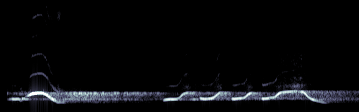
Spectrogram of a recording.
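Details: Common hill myna, subspecies intermedia, from Thailand: clear whistled notes, one rising and falling, then a run of short upward-swooping whistles with strong room echo.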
